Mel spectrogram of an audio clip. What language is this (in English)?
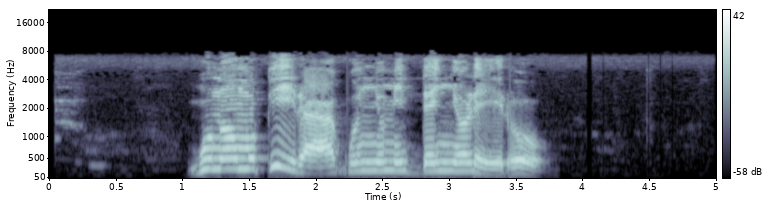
Ganda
